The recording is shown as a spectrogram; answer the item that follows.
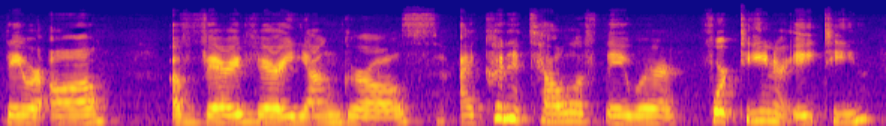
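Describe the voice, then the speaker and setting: An earnest woman recounts a personal experience in a recorded video statement. Her voice is bright and forward, sitting at an ordinary middle pitch. She talks with hesitant pauses and small fillers. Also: fairly even intonation. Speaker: executive director of an advocacy group.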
